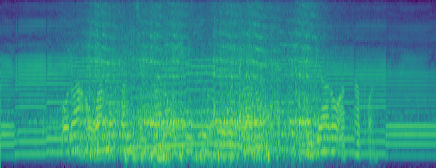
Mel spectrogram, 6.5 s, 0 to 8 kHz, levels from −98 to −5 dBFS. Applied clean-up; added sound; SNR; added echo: none; Train + Wind instrument, woodwind instrument; -4 dB; none.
